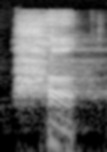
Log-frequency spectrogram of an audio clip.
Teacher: হা উচ্চারণ করার সময় হলকের মধ্যখান থেকে উচ্চারণ হবে।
